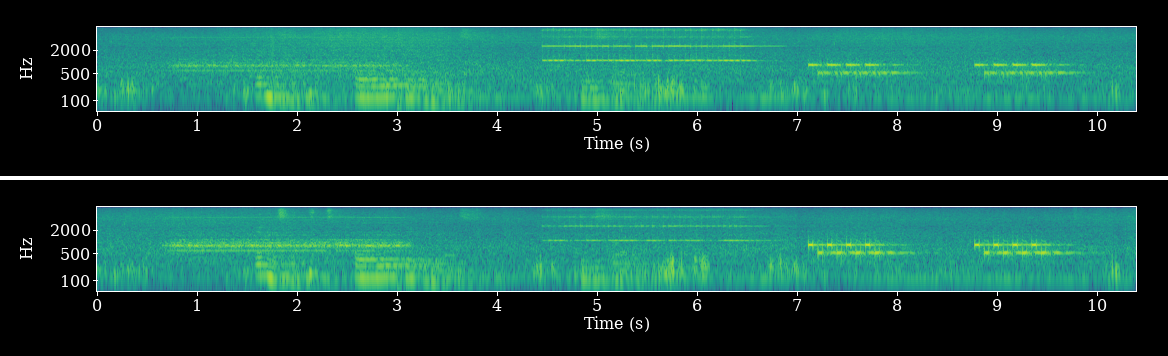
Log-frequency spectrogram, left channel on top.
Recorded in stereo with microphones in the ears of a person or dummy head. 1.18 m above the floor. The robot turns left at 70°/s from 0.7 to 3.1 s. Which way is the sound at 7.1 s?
60° right (ahead or behind).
